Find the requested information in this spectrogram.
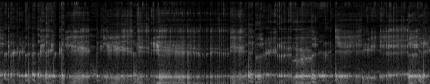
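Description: A long run of loud, rough, drawn-out belches following one another almost without pause: repeated burping.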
